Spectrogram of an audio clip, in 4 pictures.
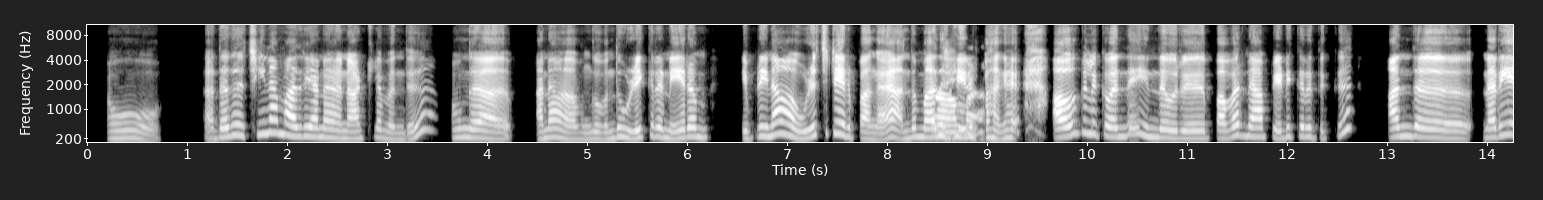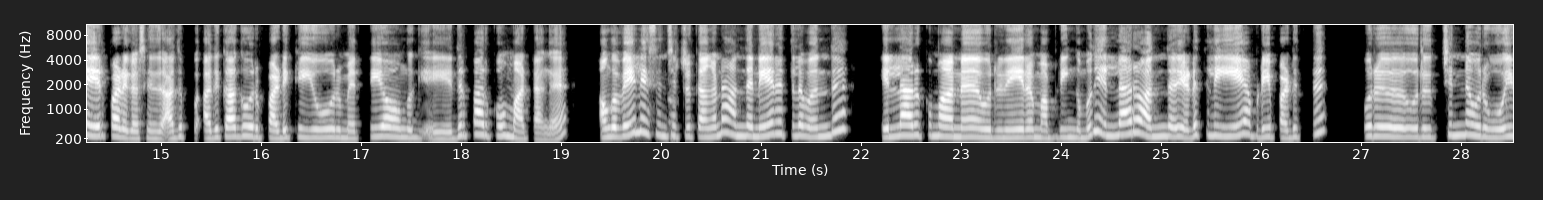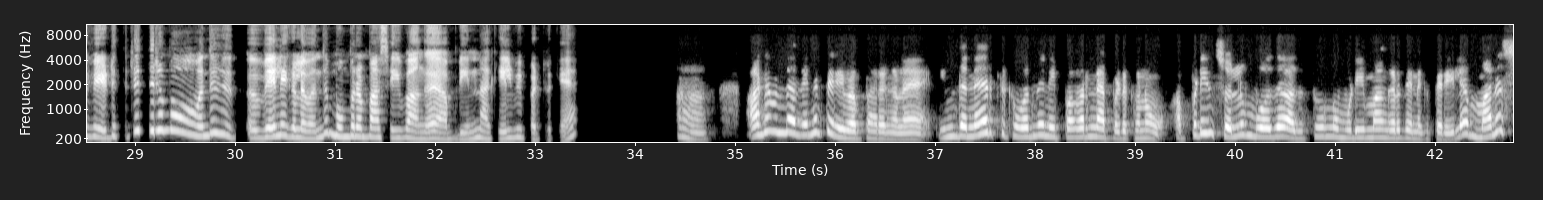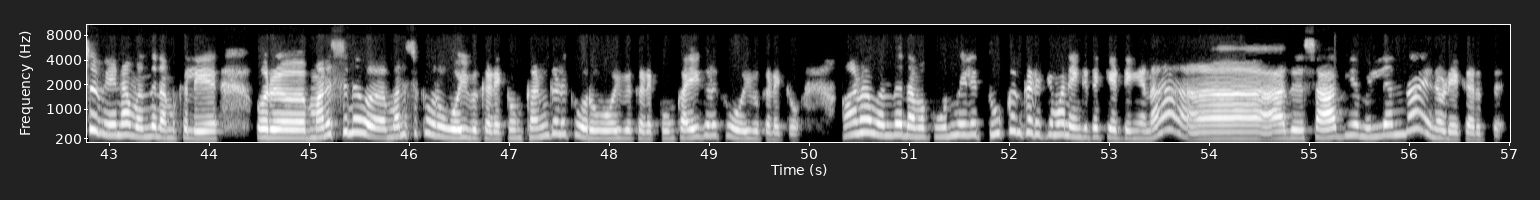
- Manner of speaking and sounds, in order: laughing while speaking: "அந்த மாதிரி இருப்பாங்க"; in English: "பவர் நேப்"; in English: "பவர் நேப்"
- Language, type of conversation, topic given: Tamil, podcast, சிறு ஓய்வுகள் எடுத்த பிறகு உங்கள் அனுபவத்தில் என்ன மாற்றங்களை கவனித்தீர்கள்?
